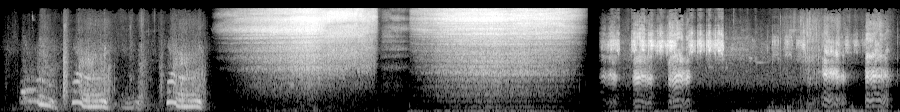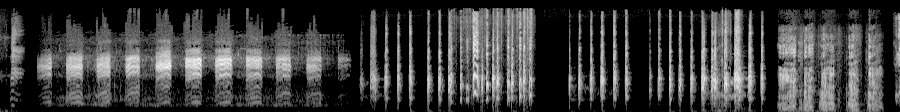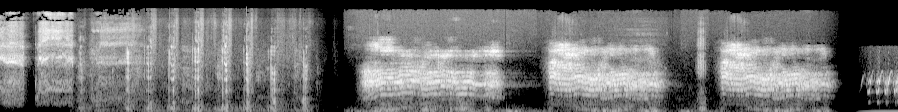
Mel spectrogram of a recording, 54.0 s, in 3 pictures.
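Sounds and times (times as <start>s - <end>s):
harsh noisy animal calls: 43.1s - 46.3s, 46.9s - 52.8s.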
